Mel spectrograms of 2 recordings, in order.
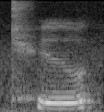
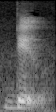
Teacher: the time between when you start to say t and your vocal cords start to vibrate is much longer for to than for do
